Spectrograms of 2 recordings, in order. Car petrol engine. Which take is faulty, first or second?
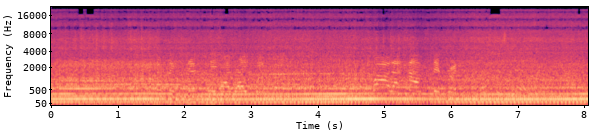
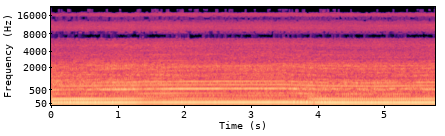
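first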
